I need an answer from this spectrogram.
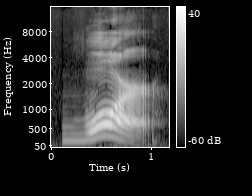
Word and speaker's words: war: War. That's kind of a difficult sound to make, but or. Think of the word or, and or.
